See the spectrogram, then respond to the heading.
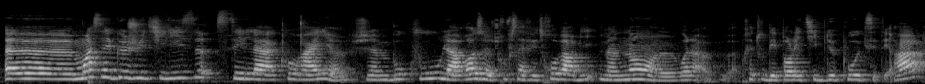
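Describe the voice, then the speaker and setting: A woman's voice: on the high side, fairly even intonation, moderate pace, few pauses, a little hiss or hum. Chatty French woman doing her makeup. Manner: chatty, hesitant, many fillers. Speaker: beauty vlogger. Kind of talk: casual makeup tutorial. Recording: echoey room, faint background music.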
